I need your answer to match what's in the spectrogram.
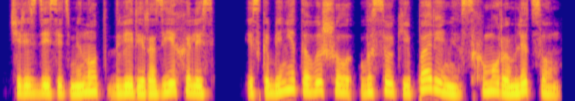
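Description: Dark-voiced female audiobook narrator. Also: fairly low pitch, dry recording. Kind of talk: scripted narration of a novel.

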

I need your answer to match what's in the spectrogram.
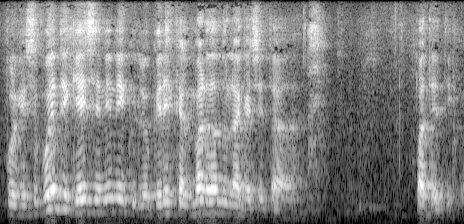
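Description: Rioplatense teacher in an echoey room. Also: male voice, a little high, a little fast, slight background noise. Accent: Rioplatense Spanish. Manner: lively, emphatic, asks the audience for agreement. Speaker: enneagram teacher. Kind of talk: lecturing a class. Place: classroom or hall with a live audience. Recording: echoey room, mic from a distance.

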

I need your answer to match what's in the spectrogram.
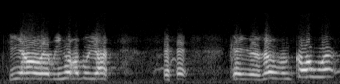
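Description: In a 1960s radio comedy, a male actor with a very high-pitched voice plays a brash, cheeky, big-spending detective, streetwise and jovial, blustering in colloquial slang and calling himself uncle. He sounds impatient at a moderate pace, on a noisy, lo-fi old recording.

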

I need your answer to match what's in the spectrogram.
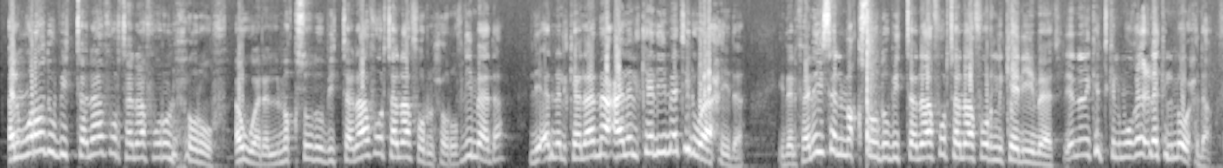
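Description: Moroccan woman teacher, mellow tone, lively pitch, repeats points and quizzes the class. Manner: repeats points and asks the class rhetorical questions. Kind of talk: classroom lecture on classical texts.

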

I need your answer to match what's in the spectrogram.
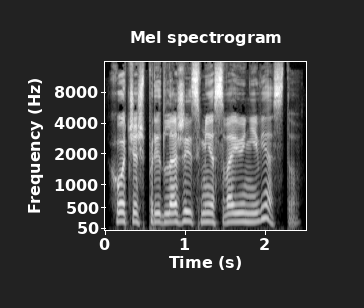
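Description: A woman's voice: mid-range voice, fairly even intonation, measured pace, darkish tone, clear, resonant tone, dry recording, studio quality, lightly acted. A woman voicing a cynical aristocratic older brother who drawls with mocking sarcasm, in a storybook reading. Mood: sarcastic.

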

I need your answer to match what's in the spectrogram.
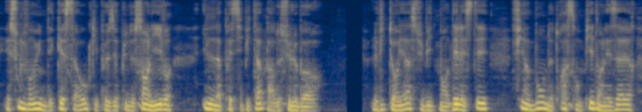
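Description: A man narrating a classic adventure novel in a measured, dramatic storytelling voice. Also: mid-range voice, dark tone, breathy edge. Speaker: audiobook narrator. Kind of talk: scripted narration.

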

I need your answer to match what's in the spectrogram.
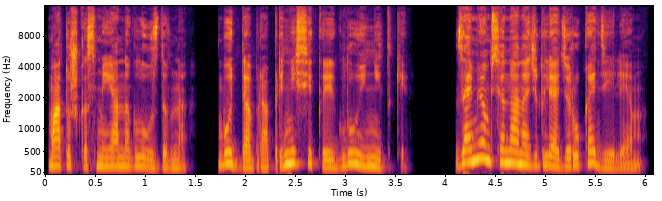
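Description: A woman's voice: lowish voice, animated, normal speed, a little mellow, no echo, clean studio sound. A woman voicing a stern young village healer who gives firm orders.

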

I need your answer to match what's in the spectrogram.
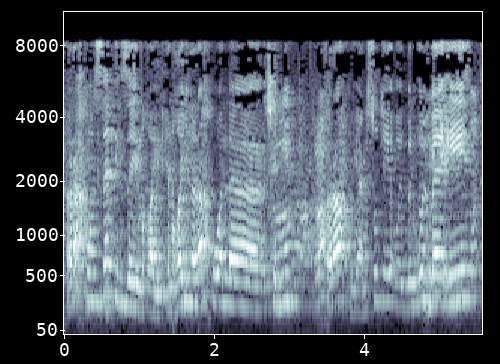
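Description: A woman with an Egyptian accent teaching a tajweed lesson to her female students, explaining rules and reciting words slowly with long drawn vowels. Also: a little high, echoey room, crowd noise, poor audio. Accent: Egyptian Arabic.

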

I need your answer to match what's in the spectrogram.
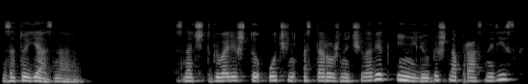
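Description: A woman voices a tough young man, curt and accusing, with a low, mellow tone. The sound comes through a dull lo-fi recording. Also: fairly quick. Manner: curt, growling.

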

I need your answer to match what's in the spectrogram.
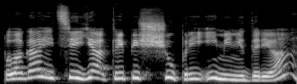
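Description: A woman reading an audiobook, voicing a fat, mocking male eunuch corsair with a shrill, squealing voice. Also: very animated, moderate pace, dry recording, studio quality. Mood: scornful. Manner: mocking, contemptuous.

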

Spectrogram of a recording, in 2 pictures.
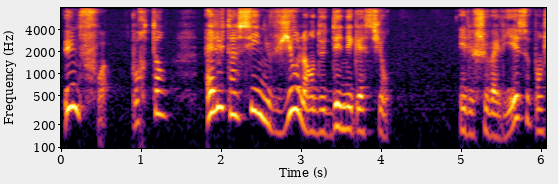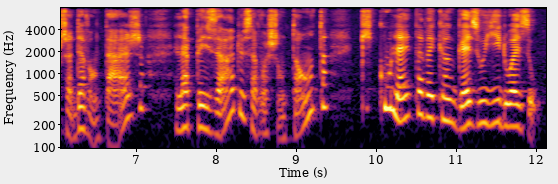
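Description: A woman reads a classic novel aloud in measured, expressive audiobook narration. Her pitch sits mid-range but rises and falls in lively curves. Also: slightly rough. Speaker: audiobook reader.

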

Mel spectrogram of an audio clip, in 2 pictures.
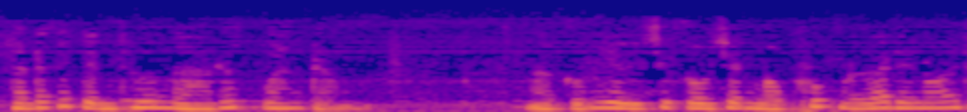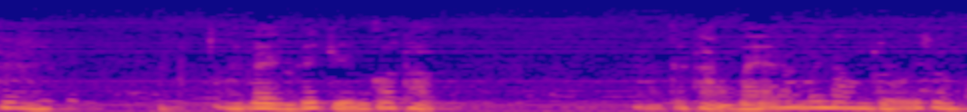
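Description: A woman's voice: fairly low pitch, steady tone, a little fast, pauses often, mellow, a little hiss or hum, poor audio. A woman Buddhist nun giving a dharma talk, telling stories with frequent hesitant fillers.

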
